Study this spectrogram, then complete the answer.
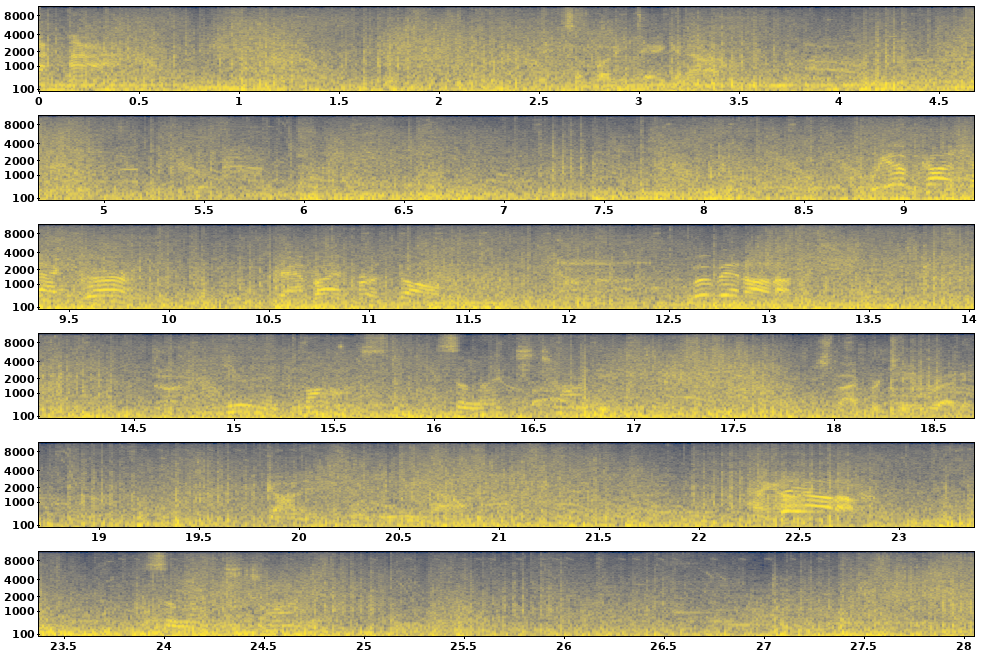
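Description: Gunfire and explosions crackle and boom without a break.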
